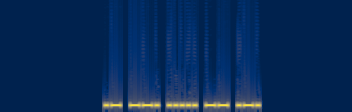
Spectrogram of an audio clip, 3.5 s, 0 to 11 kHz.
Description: Morse code, heard as a keyed tone, about 35 wpm, 700 Hz. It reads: AG5MR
